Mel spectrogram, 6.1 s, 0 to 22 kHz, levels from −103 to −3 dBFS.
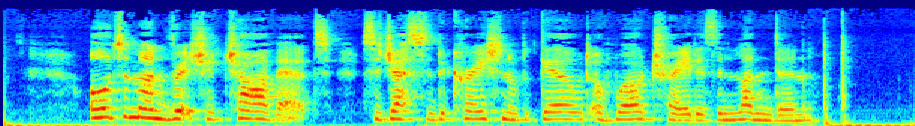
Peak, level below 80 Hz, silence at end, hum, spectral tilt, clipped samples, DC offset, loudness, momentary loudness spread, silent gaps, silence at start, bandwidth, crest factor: -4 dBFS; -48 dBFS; 0 s; none; -3 dB/octave; under 0.1%; under 0.1%; -20 LUFS; 12 LU; none; 0 s; 16.5 kHz; 18 dB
